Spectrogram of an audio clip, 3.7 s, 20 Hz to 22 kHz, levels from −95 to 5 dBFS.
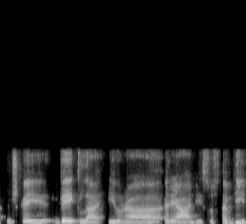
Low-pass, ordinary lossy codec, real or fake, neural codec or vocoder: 7.2 kHz; AAC, 48 kbps; real; none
